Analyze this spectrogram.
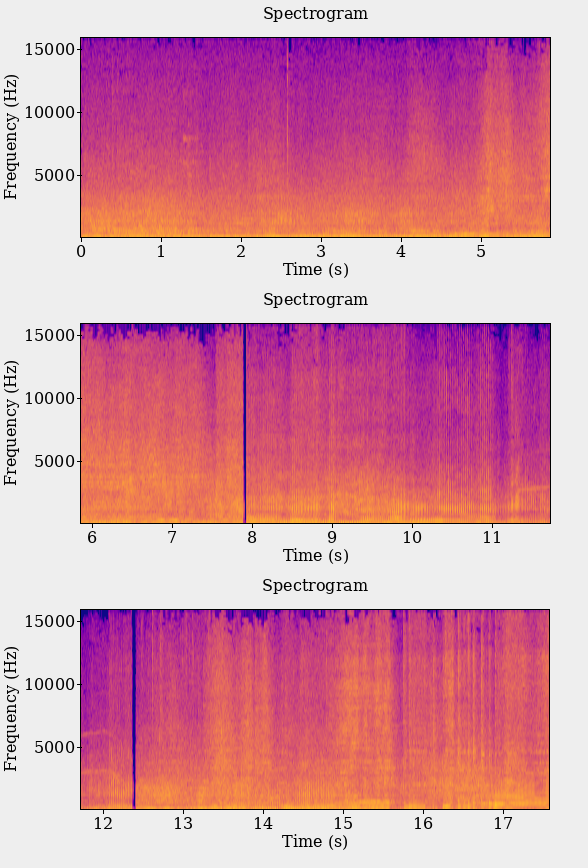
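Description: A dirt bike engine revs hard and roars up close, rising and falling.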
